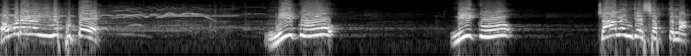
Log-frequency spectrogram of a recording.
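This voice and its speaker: A man with an Andhra Telugu accent gives a fiery political speech from a rally stage, his voice extremely high and sharp. He sounds combative and threatening, hammering phrases home by repeating them. The recording quality is low.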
